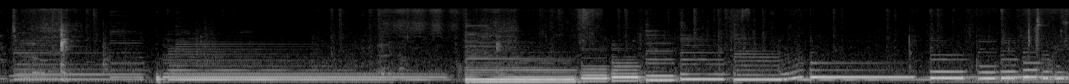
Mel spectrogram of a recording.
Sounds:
Musical instrument, Music, Plucked string instrument, Electric guitar, Guitar

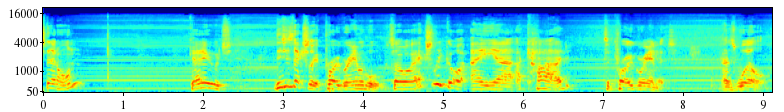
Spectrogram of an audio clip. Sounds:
Speech

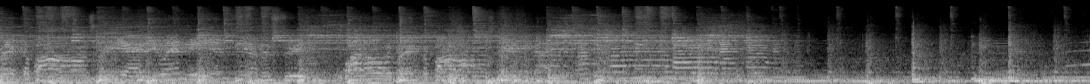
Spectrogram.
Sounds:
Singing, Music, Jazz

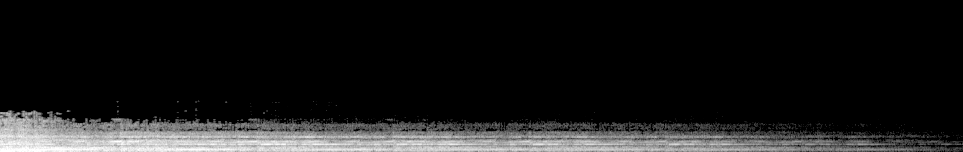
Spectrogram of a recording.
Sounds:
Silence, Music

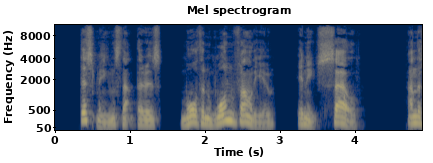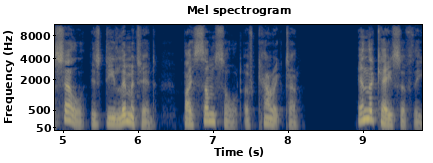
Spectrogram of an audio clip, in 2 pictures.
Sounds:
Speech

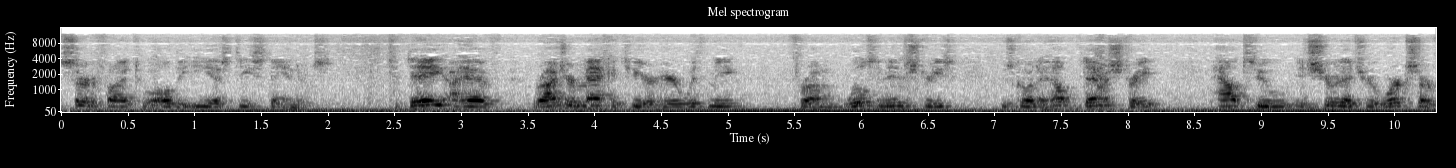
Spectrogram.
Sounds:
Speech

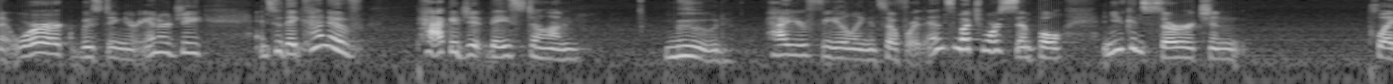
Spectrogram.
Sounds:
inside a large room or hall, Speech

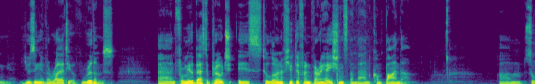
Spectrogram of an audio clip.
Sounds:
Speech

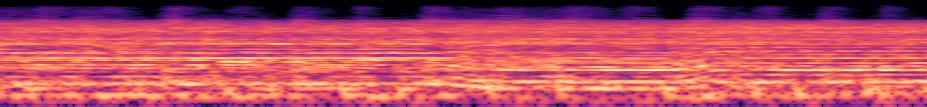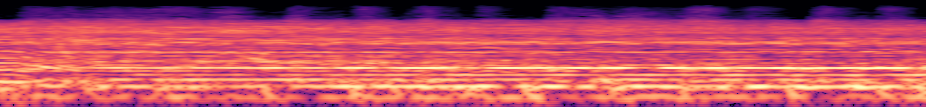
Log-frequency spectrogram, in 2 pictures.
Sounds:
Music

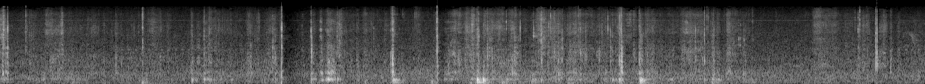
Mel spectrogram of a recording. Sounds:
Rustling leaves

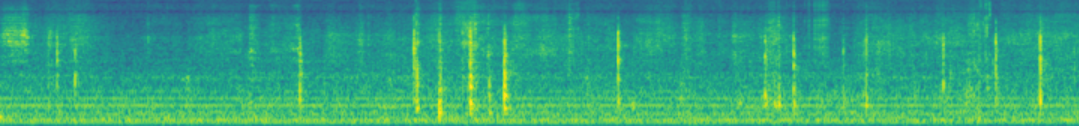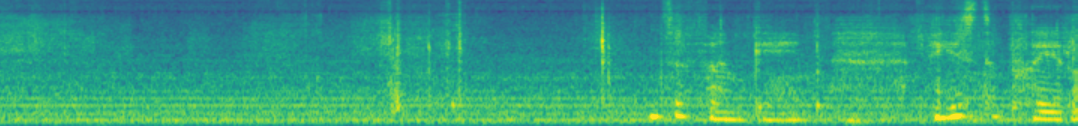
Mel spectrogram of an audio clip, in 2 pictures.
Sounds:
Speech

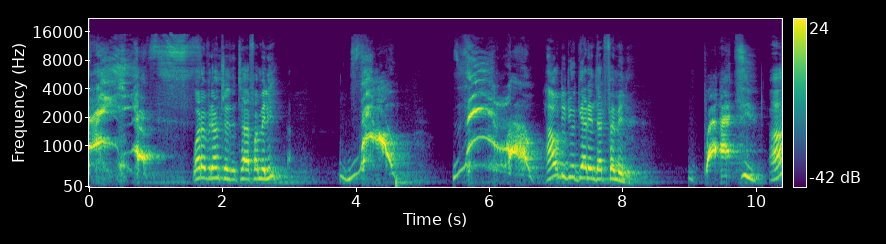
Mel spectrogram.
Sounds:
Screaming, people screaming, Speech

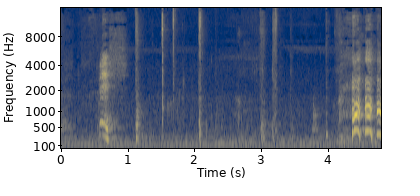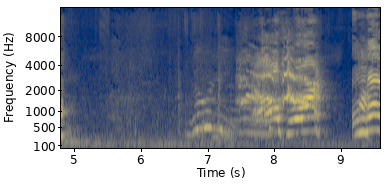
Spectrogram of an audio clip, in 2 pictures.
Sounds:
kid speaking, Speech

